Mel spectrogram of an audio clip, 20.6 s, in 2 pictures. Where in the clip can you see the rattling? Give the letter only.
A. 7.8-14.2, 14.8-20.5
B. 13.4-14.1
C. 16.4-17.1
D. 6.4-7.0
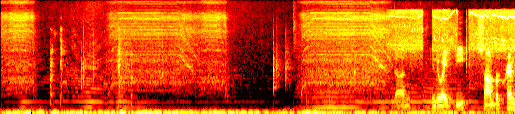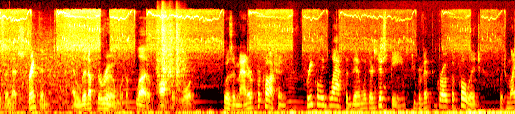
B.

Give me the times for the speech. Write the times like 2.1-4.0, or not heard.
7.8-14.2, 14.8-20.5.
